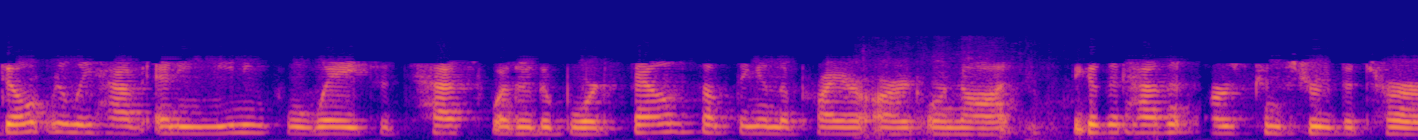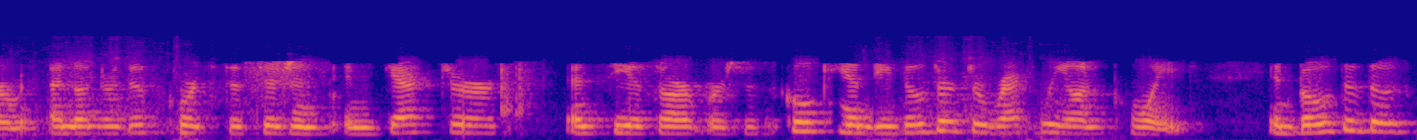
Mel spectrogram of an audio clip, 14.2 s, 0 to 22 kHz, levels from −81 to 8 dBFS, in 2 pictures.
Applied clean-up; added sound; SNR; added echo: neural separator model SepFormer DNS4.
